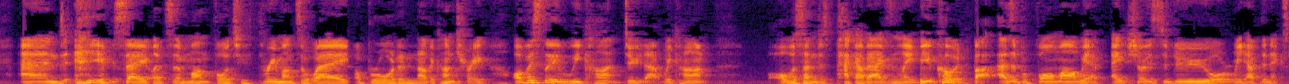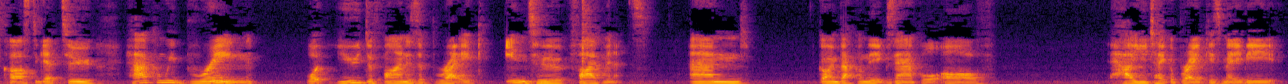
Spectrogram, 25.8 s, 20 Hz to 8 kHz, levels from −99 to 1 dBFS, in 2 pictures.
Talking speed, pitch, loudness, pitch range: 185 wpm, 130 Hz, -19 LUFS, 120-145 Hz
